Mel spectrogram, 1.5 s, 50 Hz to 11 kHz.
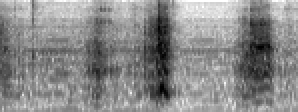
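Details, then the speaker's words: A Mercedes SL600 electronic throttle actuator (old style, plastic gear) is bench tested, driven back and forth. It makes short electric whirring bursts over a low hum, which is normal internal motor noise. "don't worry about the noise that's the internal motor unfortunately"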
